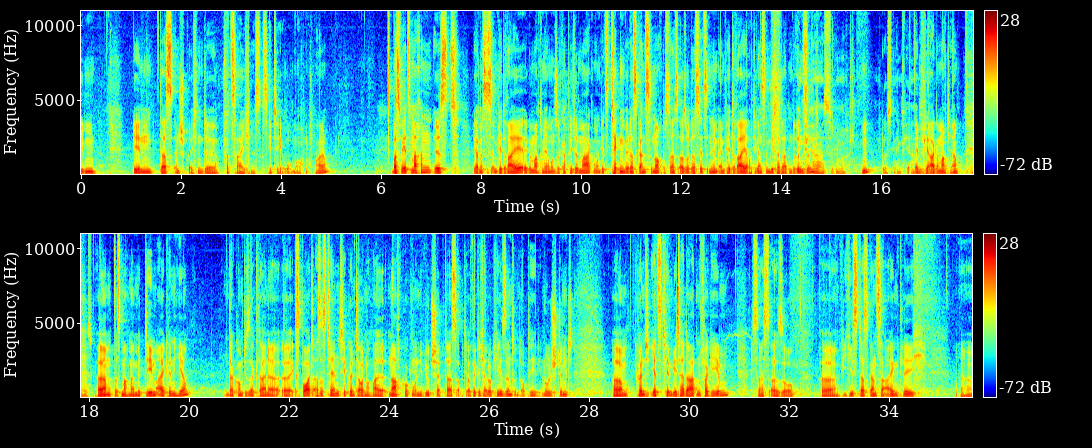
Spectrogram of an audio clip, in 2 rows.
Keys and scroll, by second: 33.2 shift+Tab.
